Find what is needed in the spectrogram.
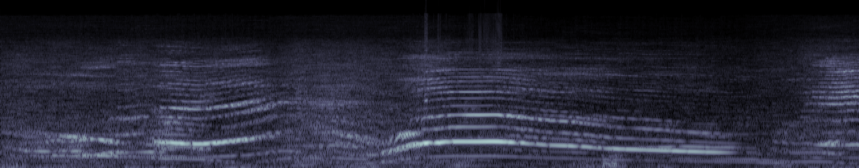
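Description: Long, drawn-out wordless yelling from excited people: a call that rises then falls about one and a half to two and a half seconds in, then a louder long call from about four seconds in that slowly falls in pitch and stops about seven seconds in.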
